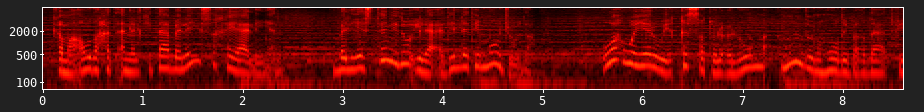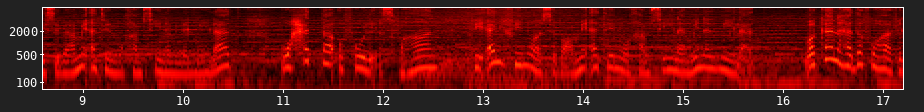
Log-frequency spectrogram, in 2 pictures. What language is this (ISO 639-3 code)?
ara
